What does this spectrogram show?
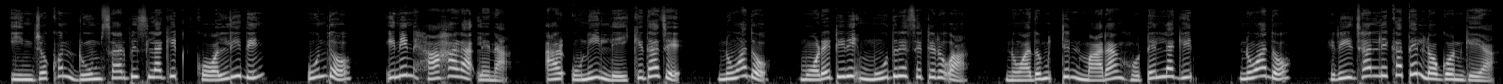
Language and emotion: Santali, surprised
